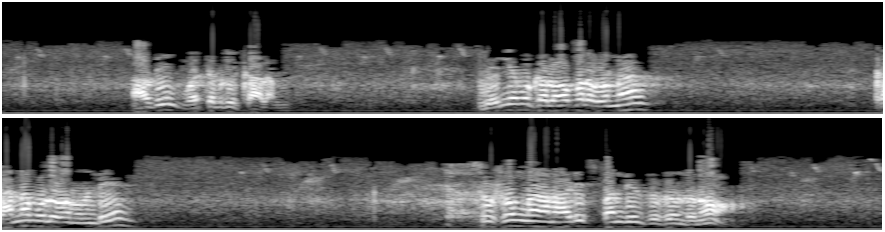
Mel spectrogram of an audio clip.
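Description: An elderly man sings short drawn-out phrases with pauses between them.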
